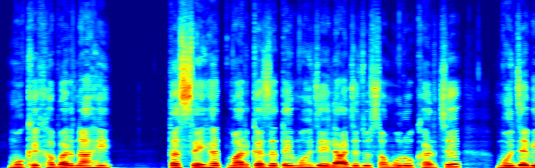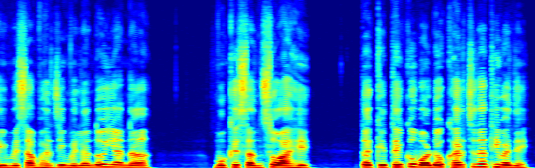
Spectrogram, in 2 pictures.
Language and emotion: Sindhi, fearful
